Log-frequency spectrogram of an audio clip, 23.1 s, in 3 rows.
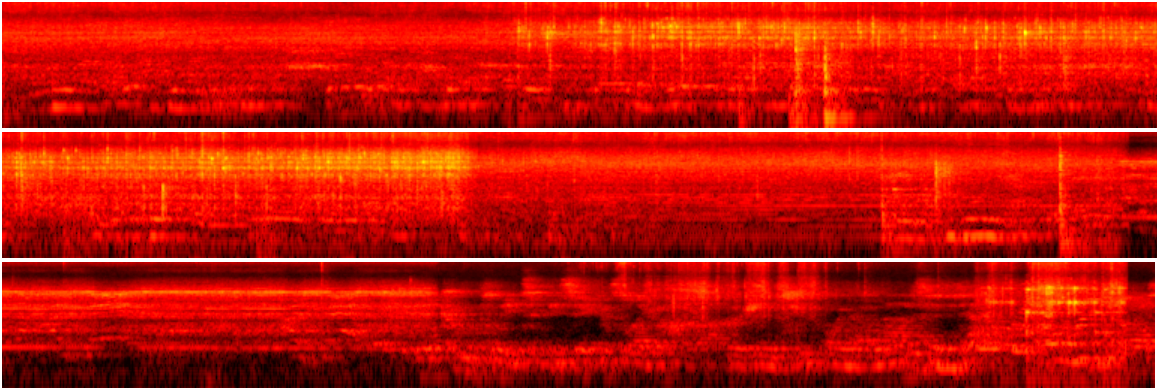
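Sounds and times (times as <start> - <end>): food sizzling in hot oil: 0.0 - 15.2, 21.9 - 22.9.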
